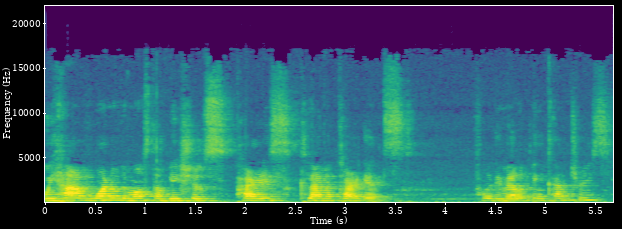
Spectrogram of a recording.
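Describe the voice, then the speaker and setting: Noticeable background noise and audible room echo both accompany the woman as she talks. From Costa Rica. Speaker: climate and e-mobility advocate. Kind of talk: conference talk.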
